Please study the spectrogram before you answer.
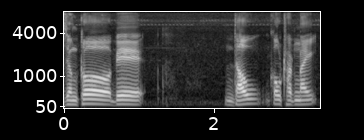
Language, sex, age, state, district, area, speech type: Bodo, male, 45-60, Assam, Baksa, rural, spontaneous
